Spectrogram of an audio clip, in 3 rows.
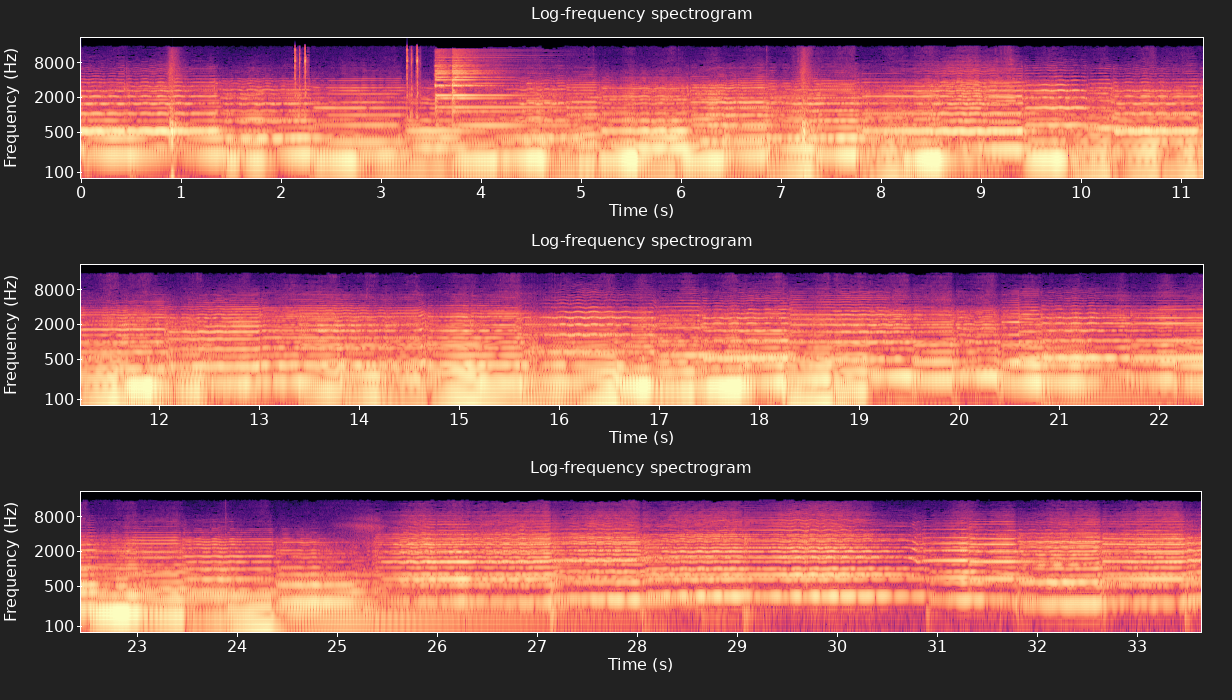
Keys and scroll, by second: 1.6 a, 2.3 space, 2.9 shift+Down, 3.9 Return, 5.1 v, 7.4 t, 8.4 v, 17.8 space, 18.3 v, 20.9 ctrl+alt+g, 22.2 ctrl+t, 26.1 Return, 27.2 space, 29.5 space, 30.0 ctrl+h, 31.0 t, 32.9-33.6 typing.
